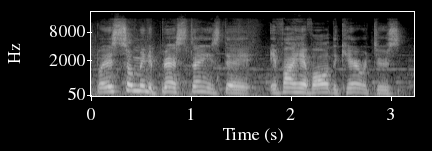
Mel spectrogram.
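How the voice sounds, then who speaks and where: A gaming video reactor giving excited, casual commentary, full of exclamations and echoing phrases just heard. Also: medium pitch, brisk, faint music behind.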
